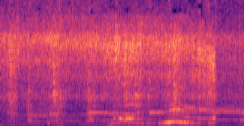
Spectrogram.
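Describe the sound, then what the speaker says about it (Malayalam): Fried leftover idli pieces, made into chilli idli, sizzle in a pan while being stirred and tossed, giving a close, steady crackle with scraping strokes throughout. "ഇതിലേക്ക് നമ്മൾ ഫ്രൈ ചെയ്ത് വെച്ച ഇഡ്ഡലി ഇട്ട് കൊടുക്കാം. ഇനി ഇത് നമുക്ക് ഒന്ന് മിക്സ് ചെയ്തെടുക്കാം."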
